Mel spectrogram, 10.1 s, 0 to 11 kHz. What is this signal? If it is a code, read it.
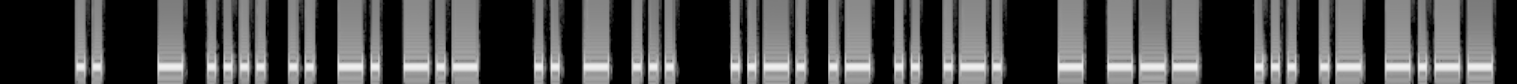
Morse code, heard as a keyed tone, about 22 wpm, 700 Hz. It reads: I THINK ITS FAIR TO SAY
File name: practice / 22wpm / Sets of 6 Words - 22wpm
